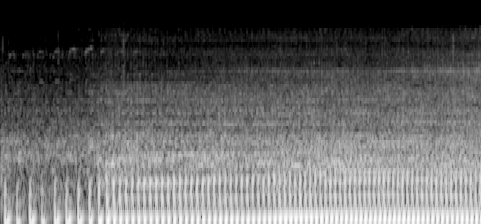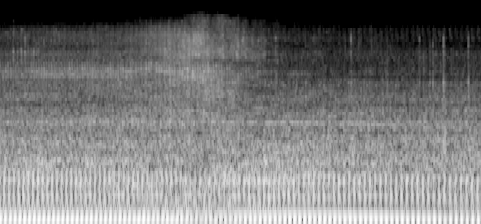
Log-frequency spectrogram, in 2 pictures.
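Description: A motorbike engine putters steadily close by.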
